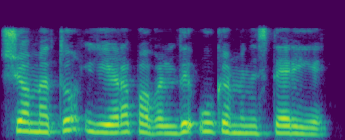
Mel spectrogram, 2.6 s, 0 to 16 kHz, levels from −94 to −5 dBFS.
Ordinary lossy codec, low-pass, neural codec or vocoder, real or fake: Opus, 64 kbps; 7.2 kHz; codec, 16 kHz, 2 kbps, FunCodec, trained on Chinese and English, 25 frames a second; fake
